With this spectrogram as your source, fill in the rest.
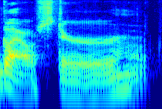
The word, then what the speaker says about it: Gloucester: Like if you don't get pneumonia, you're not having fun in Gloucester. How you say it? How you say it? Exactly like that.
